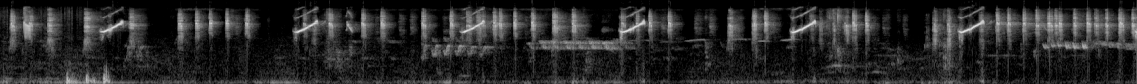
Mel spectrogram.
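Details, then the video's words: Lure audio of busy flowerpeckers for trappers: dense runs of very high ticking chips, broken by sharp rising squeaks roughly every one to two seconds, with short buzzy trills in between. "SUARA PIKAT BURUNG KEMADE RIBUT/ BURUNG CABE-CABEAN"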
